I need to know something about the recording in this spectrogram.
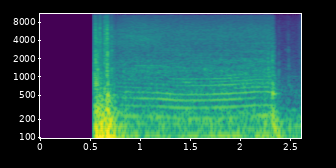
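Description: A car's power window hums open for about two seconds, a steady electric motor whine with a soft thump at start and stop, clear after a brief silence.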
